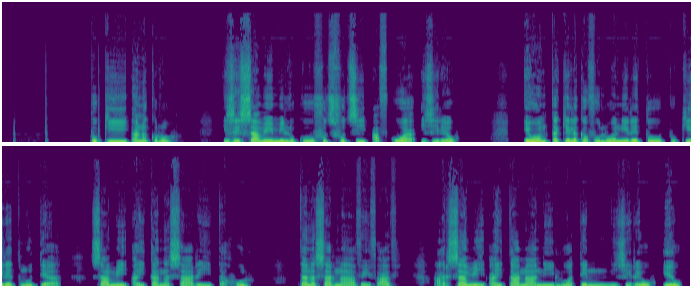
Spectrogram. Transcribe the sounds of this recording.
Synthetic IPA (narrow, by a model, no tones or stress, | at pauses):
b̥ukianakiru | izajsamimilukufut͡si̥fut͡siav̥u̥kuəiziɾew | ewamint̪akelakəvoluaniɾet̪ub̥ukiɾet̪umud̪eə | samiʔaɦit̪anəsaɾid̪ahulu̥ | t̪anəsaɾinəvejvavi̥ | a̰ɾisamiaɦit̪anəniluət̪enuniziɾewew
